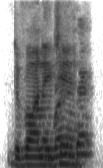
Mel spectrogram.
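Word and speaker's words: De'Von Achane: Devon A. Chan.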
